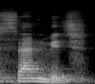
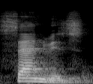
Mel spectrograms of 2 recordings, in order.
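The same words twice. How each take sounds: First: The d sound is silent. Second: The d sound is silent.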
